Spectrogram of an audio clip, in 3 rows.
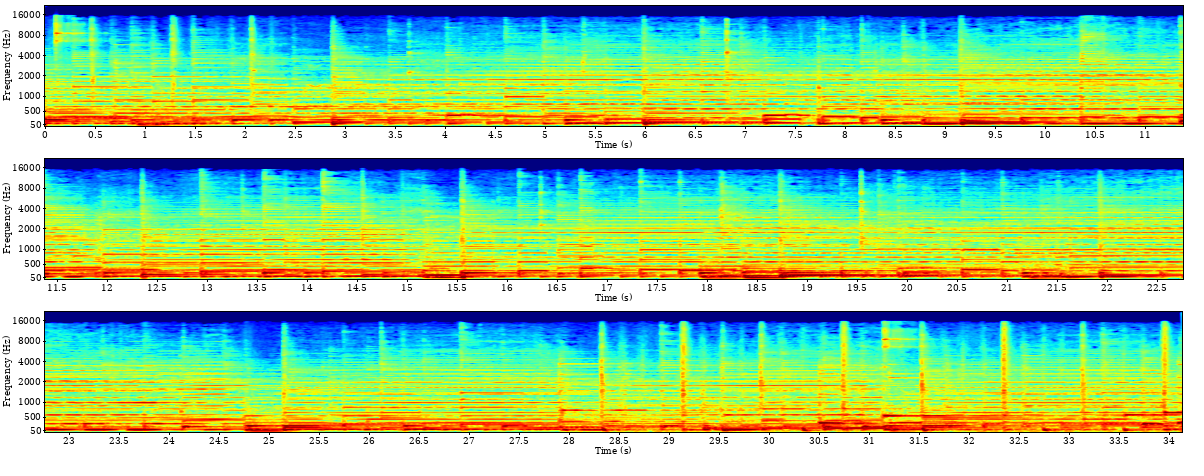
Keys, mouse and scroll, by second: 0.4-3.3 drag, 2.4 ctrl+z, 3.3-4.8 middle drag, 4.8-11.3 drag, 8.4 ctrl+z, 10.0 Tab, 11.3-13.0 middle drag, 14.2 g, 17.6 g, 20.0 a, 20.2 a, 20.6-34.1 ctrl+middle drag, 20.9 ctrl+s.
